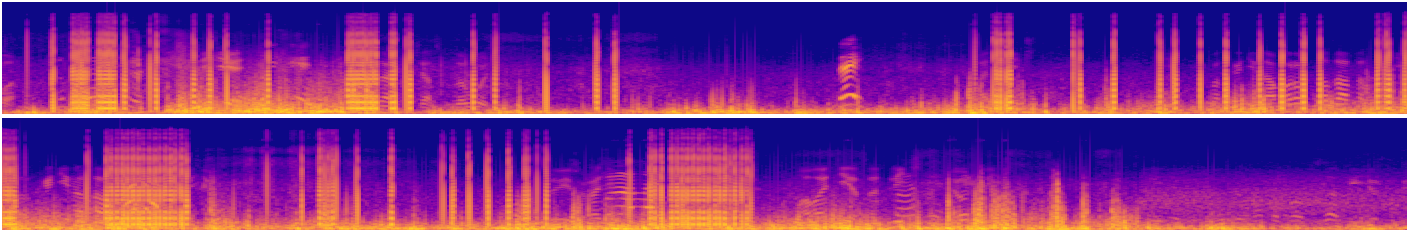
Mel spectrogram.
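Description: Wind buffeting the camera's microphone: a constant low rumble with crackling and several louder gusts.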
